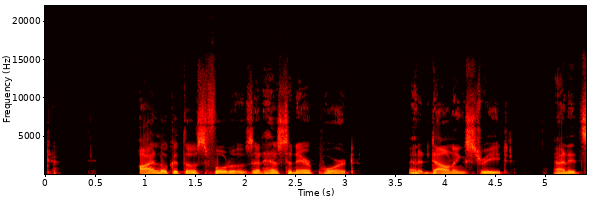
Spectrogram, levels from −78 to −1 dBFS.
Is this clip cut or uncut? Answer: cut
